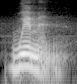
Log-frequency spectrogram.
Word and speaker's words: women: The word women, that O in women is pronounced as a short I.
